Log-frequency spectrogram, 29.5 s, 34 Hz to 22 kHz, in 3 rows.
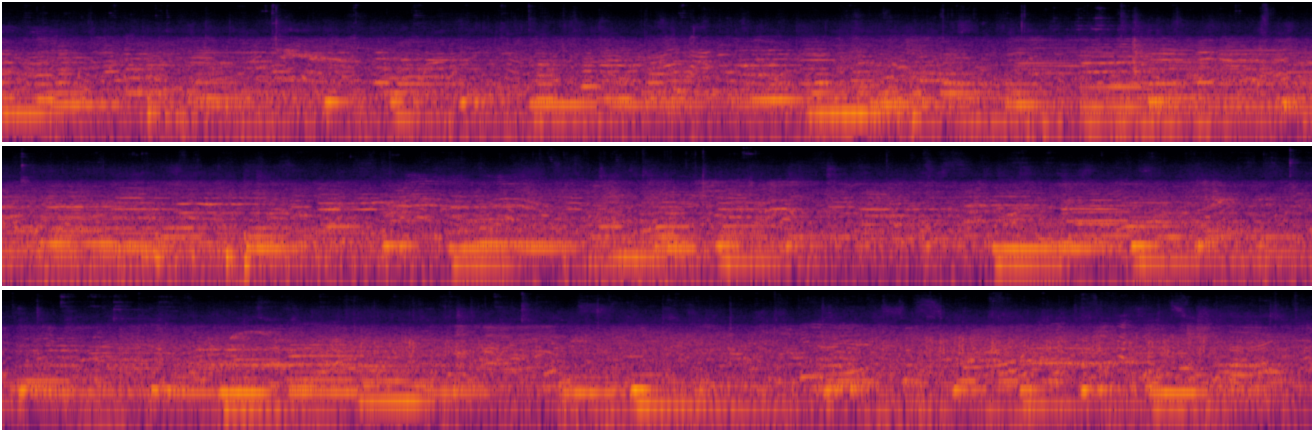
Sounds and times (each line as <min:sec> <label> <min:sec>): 0:00.0 people of all ages 0:29.4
